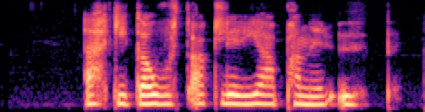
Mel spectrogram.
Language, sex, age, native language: Icelandic, male, 8, Icelandic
